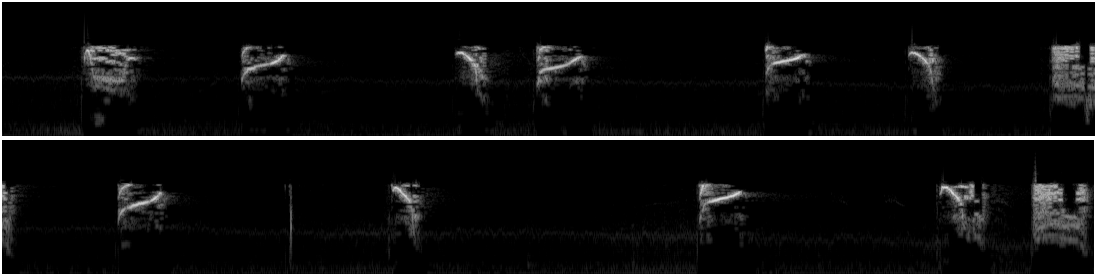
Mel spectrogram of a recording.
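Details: Irregular run of quick upward-slurred whistles and occasional raspy chatters from a drongo calling its flock, spaced unevenly with short gaps.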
